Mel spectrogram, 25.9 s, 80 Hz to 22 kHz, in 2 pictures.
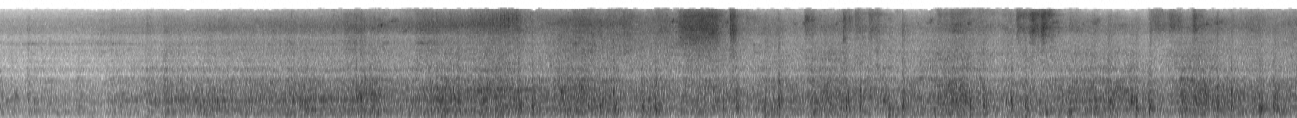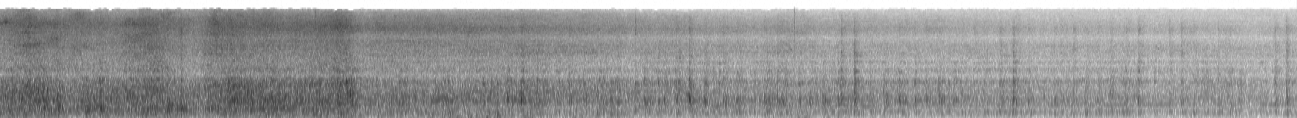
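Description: Keihan 8000 series limited express electric train passing through a station at speed without stopping, its wheels clattering over the rail joints. The noise builds about two seconds in, stays loud until about sixteen seconds, then drops and fades as the train runs off.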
